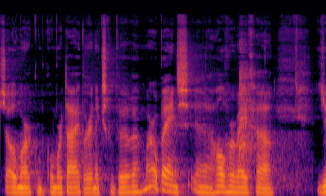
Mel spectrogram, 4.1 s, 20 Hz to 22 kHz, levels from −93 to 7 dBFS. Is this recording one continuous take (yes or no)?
no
